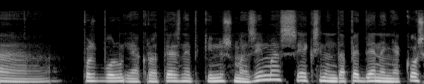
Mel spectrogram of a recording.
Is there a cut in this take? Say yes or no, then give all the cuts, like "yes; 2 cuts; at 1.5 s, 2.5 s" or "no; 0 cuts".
yes; 1 cut; at 1.2 s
